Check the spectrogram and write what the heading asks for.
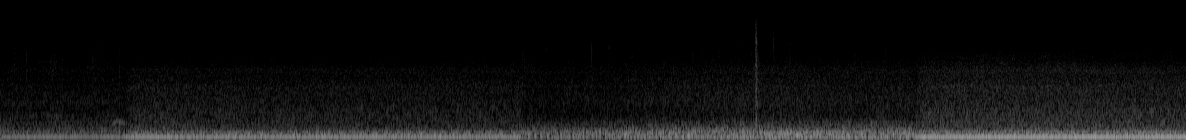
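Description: A steady low engine hum. It steps up in loudness about a second and a half in, drops about six and a half seconds in, and rises again near the end.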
